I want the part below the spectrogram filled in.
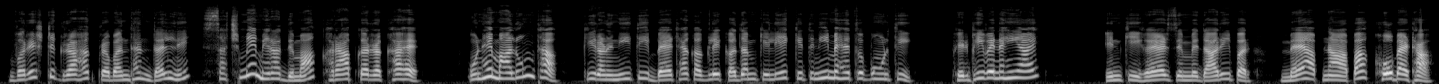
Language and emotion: Hindi, angry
